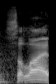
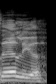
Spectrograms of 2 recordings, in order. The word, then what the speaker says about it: Celaya: Celaya, did I say that right? Yes, sir. You Celaya? said it right. Celaya, Toyota. Not Celia.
